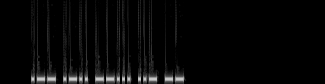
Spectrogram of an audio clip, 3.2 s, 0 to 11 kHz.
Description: Morse code, heard as a keyed tone, about 46 wpm, 700 Hz. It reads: WL7UM
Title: USA Call Signs - 5 Characters - Repeated 3x - 45wpm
